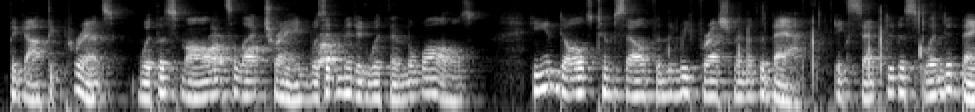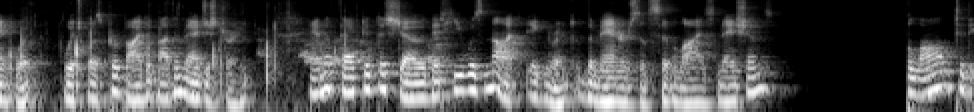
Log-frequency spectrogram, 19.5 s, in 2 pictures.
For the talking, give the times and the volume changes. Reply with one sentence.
The talking can be heard from 0.1 to 17.4 s, at a steady volume; and briefly from 18.8 to 19.4 s.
